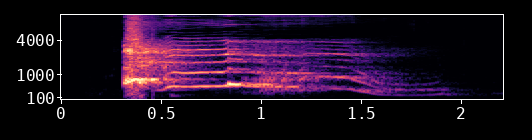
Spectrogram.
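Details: Siberian Husky puppy, female, crying after being shut out of the house for being muddy; one loud, high, harmonic-rich whine that starts abruptly, holds briefly, then slides downward and fades over about one and a half seconds.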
